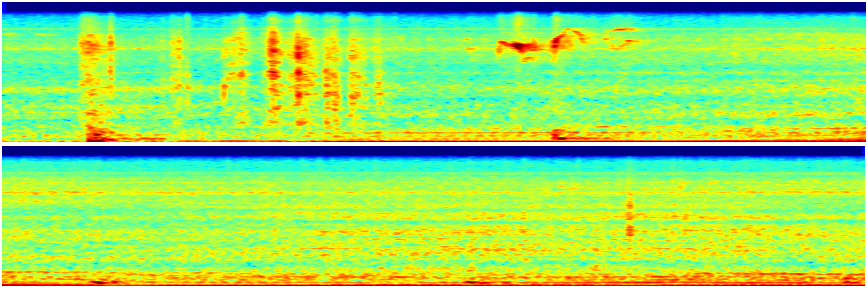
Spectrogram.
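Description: Car engine running steadily at low speed as it tows a touring caravan slowly along the lane, with a few sharp clicks in the first two seconds.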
